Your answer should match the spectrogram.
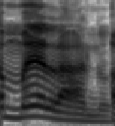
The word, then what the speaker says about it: Milano: En inglés se pronuncia melano.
